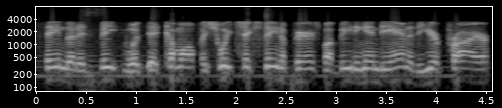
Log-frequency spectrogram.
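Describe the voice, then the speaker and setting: A man with a normal speaking voice talks at a moderate pace. His pitch is fairly high, and his intonation fairly even. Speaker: college basketball coach and former player. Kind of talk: radio interview.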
